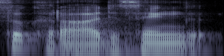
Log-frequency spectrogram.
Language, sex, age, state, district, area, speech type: Punjabi, male, 30-45, Punjab, Amritsar, urban, spontaneous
